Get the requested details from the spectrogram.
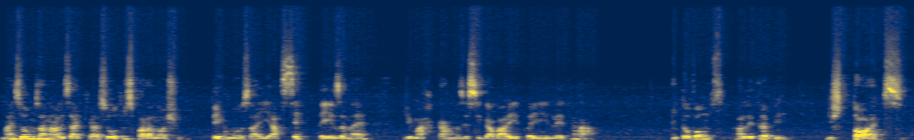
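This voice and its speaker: A man teaches Portuguese by working through exam questions in a didactic way, often checking in with "certo?" He stresses syllables by saying them louder. His voice is fairly high and creaky at normal speed, and the low-quality recording has slight background noise.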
